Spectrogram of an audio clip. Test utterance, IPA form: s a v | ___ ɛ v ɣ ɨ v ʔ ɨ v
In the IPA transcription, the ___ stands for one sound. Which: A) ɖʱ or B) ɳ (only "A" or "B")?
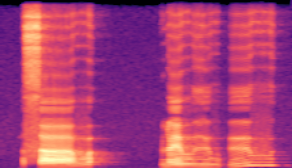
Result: B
